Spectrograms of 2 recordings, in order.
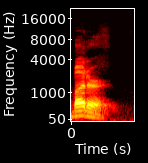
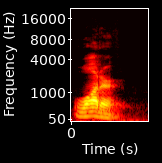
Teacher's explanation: Or even words like water. We don't say t, we usually say d, water. That's very common, but it also depends on where you're from in the English-speaking world, how you pronounce that, if it's more of a t or a d. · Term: a D sound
